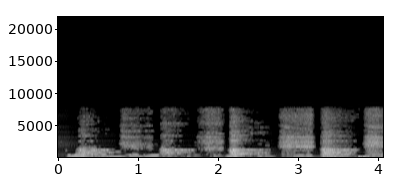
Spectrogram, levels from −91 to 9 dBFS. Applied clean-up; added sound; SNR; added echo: classical method spectral subtraction.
